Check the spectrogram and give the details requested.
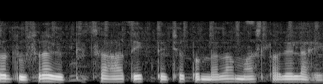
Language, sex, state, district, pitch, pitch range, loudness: Marathi, male, Maharashtra, Sindhudurg, 125 Hz, 120-130 Hz, -16 LUFS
